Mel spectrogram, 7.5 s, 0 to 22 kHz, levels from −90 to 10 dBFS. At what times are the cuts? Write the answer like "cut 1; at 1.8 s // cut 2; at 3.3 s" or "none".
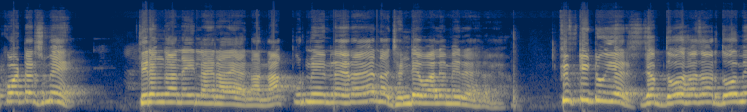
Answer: none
